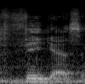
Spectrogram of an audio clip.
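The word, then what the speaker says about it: Figes: But anyway, there was a very interesting book on the Crimean War by an author named Hugo, I guess it's pronounced Figues, F-I-G-U-E-S, called the Crimean War.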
